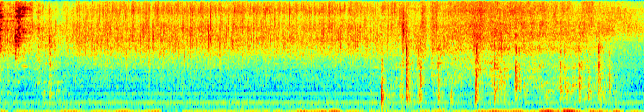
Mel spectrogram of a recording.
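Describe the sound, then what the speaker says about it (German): Butter sizzles and crackles in a frying pan close by, with a steady hiss and bursts of sharp pops and scraping as the food is stirred. "Butter ist noch in der Pfanne."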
